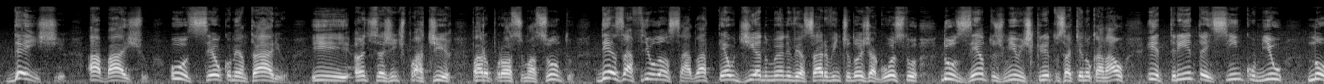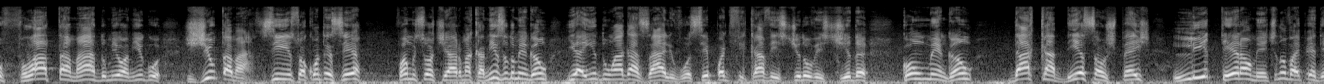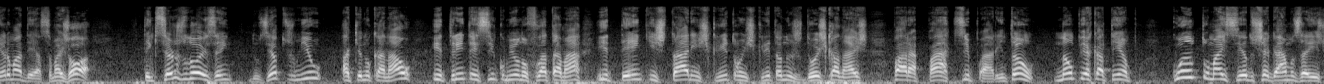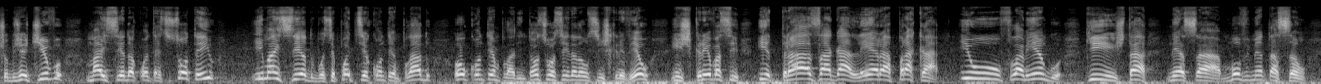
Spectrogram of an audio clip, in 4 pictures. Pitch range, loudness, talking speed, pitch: 190-245 Hz, -13 LUFS, 170 wpm, 215 Hz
